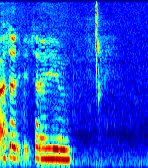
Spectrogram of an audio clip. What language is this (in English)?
Danish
